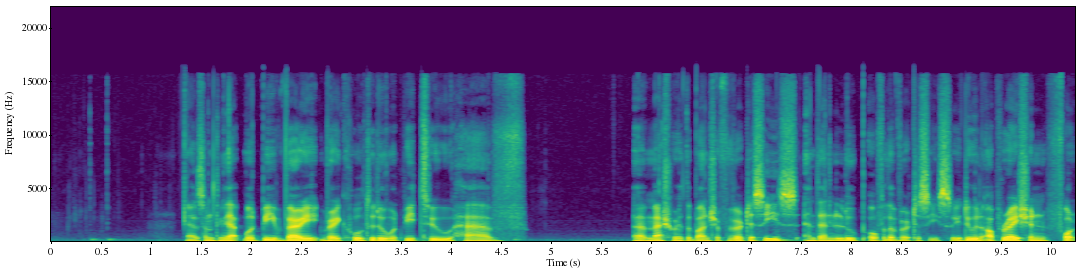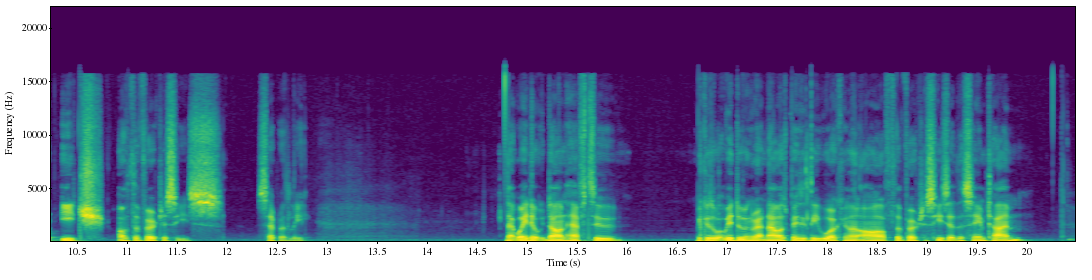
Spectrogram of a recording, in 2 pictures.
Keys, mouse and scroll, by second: 0.0 middle click, 0.6-1.6 middle drag, 1.1-3.6 scroll up 5, 1.8-2.6 middle drag, 3.4-4.4 middle drag, 4.0 scroll down 2, 4.7-9.4 middle drag, 16.9-17.2 scroll down 2, 17.2 middle click, 17.5-17.9 scroll up 3, 18.4-19.9 middle drag, 18.7-19.9 scroll up 1.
